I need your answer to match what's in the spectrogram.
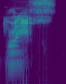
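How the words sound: It is said in a broad Yorkshire accent. This is how the newcomer said it. "with a broad Yorkshire accent"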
